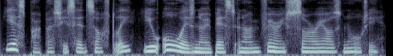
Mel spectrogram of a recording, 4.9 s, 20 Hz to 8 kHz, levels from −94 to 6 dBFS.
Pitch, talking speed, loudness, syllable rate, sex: 180 Hz, 210 wpm, -19 LUFS, 4.9 syllables/s, female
